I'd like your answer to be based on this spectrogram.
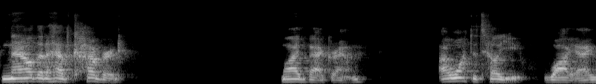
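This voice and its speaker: A man speaks at a moderate pace. His speech has long, frequent pauses. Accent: Cambodian. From Cambodia. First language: Khmer. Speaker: author. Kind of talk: prepared talk.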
